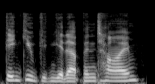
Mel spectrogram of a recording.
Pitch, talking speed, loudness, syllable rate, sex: 170 Hz, 270 wpm, -16 LUFS, 4.8 syllables/s, female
